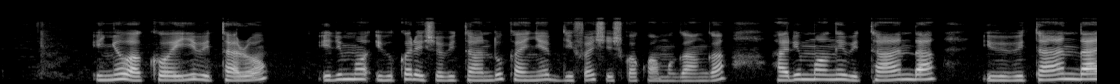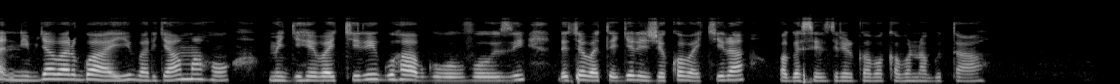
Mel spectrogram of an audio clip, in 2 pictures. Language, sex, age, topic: Kinyarwanda, female, 18-24, health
